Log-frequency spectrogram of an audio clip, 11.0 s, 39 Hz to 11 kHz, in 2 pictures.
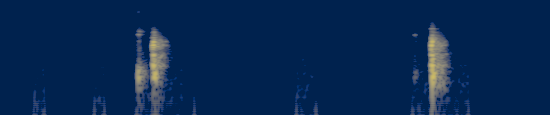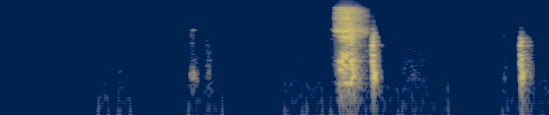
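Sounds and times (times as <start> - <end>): person sneezing: 8.8 - 9.2.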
